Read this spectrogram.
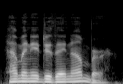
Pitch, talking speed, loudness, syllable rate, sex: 120 Hz, 245 wpm, -14 LUFS, 7.1 syllables/s, male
